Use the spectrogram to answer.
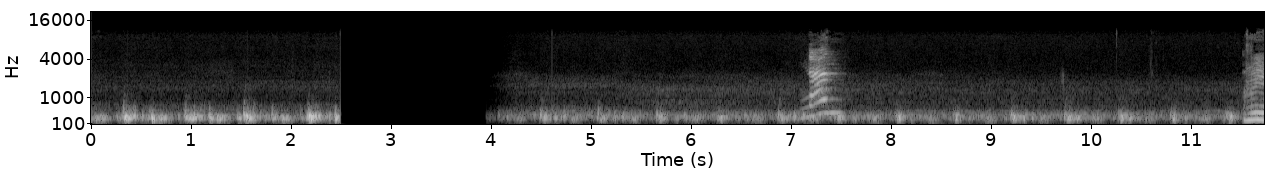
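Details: Rapid, regular whooshing pulses of a young child's heartbeat with a brief dropout, picked up by a handheld fetal Doppler connected to a speaker: normal heartbeat on Doppler.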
